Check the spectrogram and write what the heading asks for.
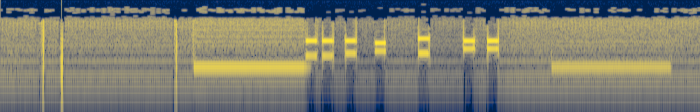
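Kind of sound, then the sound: signal or alarm, telephone keypad dialing tones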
